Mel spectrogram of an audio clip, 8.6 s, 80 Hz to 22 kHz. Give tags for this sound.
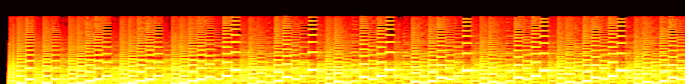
140; bpm; club; dance; edm; electro; electronic; house; loop; music; rave; synth; techno; trance

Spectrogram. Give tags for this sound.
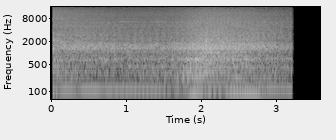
Carro; Video

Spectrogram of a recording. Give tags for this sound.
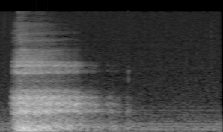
breath; human

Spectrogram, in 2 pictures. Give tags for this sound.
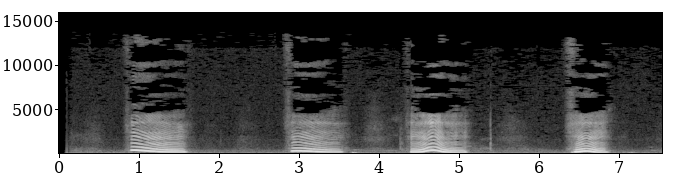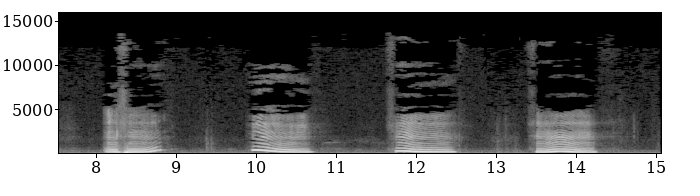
vocal; hmm; hm; female; voice; hmmm; woman

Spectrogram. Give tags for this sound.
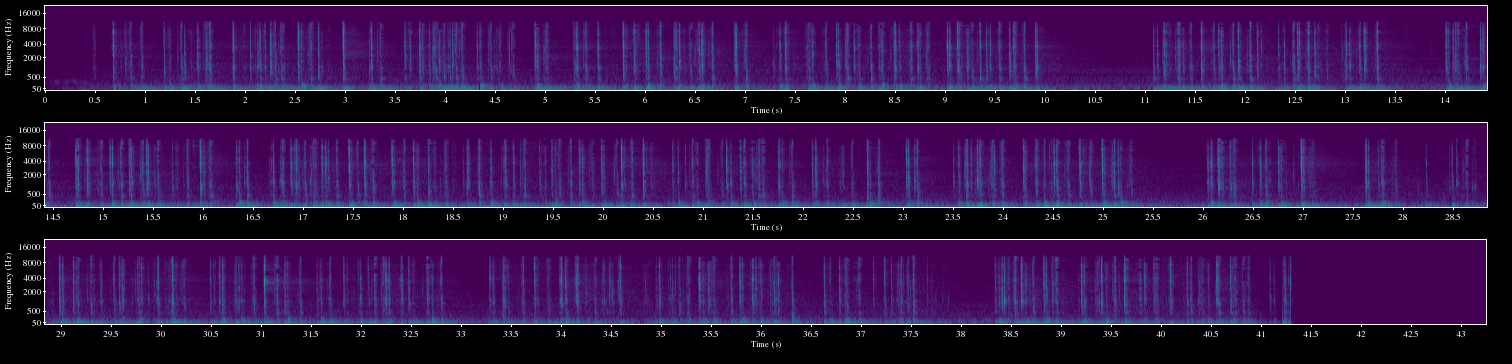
Panska; Czech; Pansk; CZ

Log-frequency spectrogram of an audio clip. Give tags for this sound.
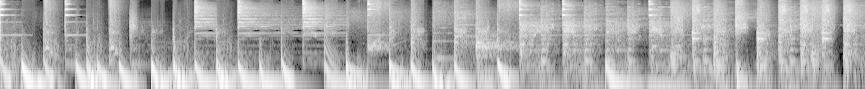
acid; breakbeat; drums; electro; hardcore; idm; rythms

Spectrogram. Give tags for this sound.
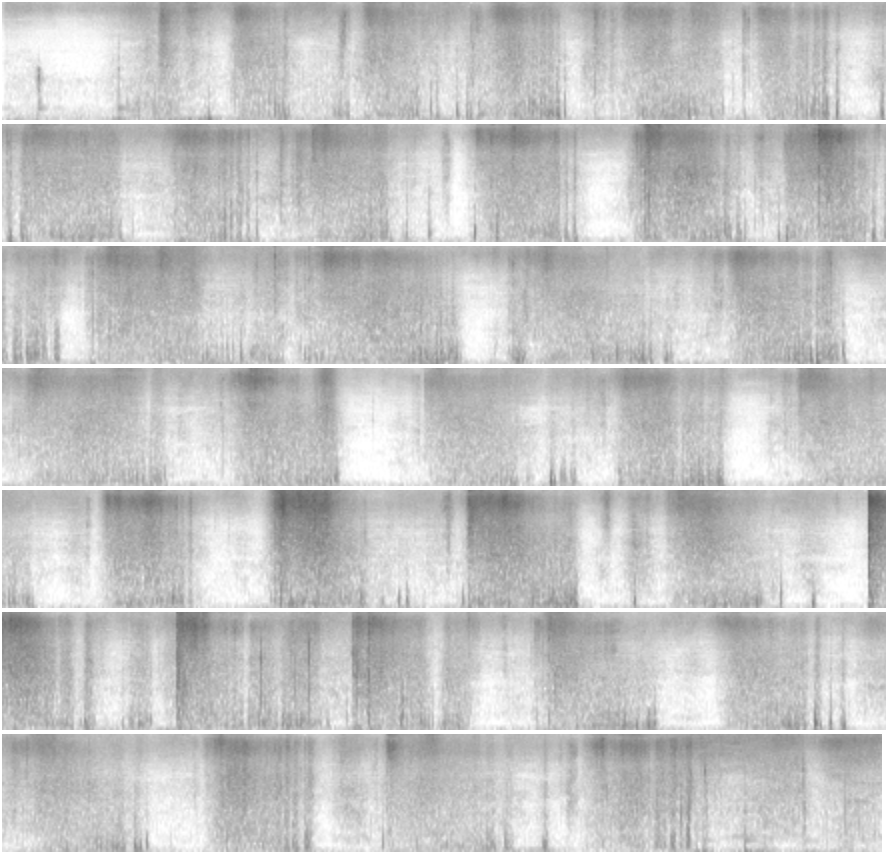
frost; snow; winter; step; leaves; footstep; foot; ice; walk; running

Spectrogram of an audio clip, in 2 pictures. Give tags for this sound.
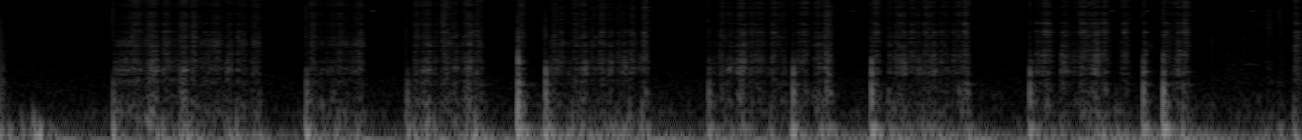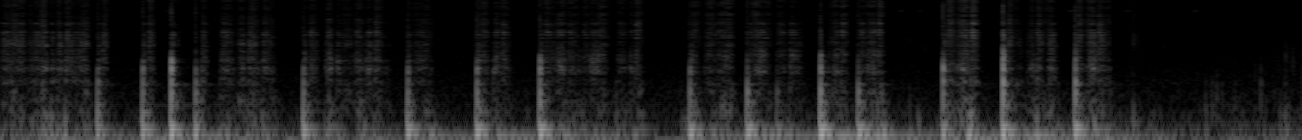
paper; pen; scribbling

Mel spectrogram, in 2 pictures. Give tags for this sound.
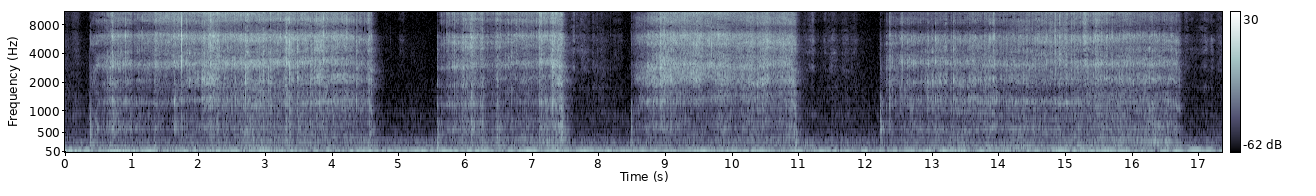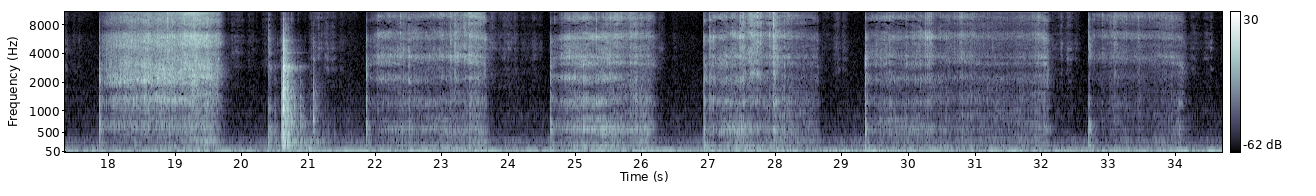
counter; countertop; drag; linoleum; scrape; spoon; wood; wooden

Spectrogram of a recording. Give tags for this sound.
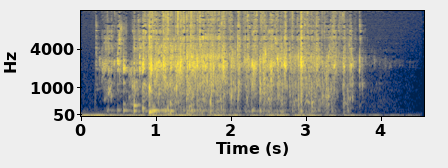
bottle; drink; drinkbottle; liquid; shaken; slosh; sloshing; water

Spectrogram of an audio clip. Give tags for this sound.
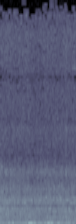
storm; wind; windy

